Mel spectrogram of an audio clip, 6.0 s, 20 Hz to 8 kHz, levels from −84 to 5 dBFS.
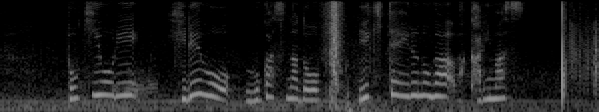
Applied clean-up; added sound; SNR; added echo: none; Fireworks; 2 dB; none.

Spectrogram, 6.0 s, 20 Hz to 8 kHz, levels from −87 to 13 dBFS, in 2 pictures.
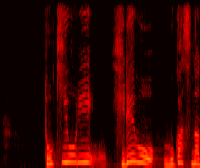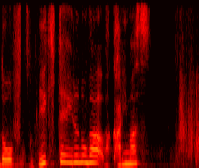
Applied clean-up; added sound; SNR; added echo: neural separator model SepFormer DNS4.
